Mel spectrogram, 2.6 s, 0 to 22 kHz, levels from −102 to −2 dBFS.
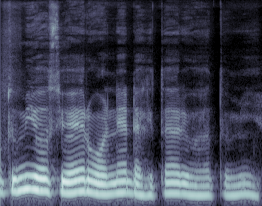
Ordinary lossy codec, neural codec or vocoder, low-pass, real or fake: none; none; none; real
